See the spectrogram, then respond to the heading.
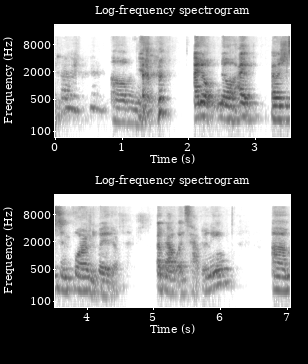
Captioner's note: laughter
